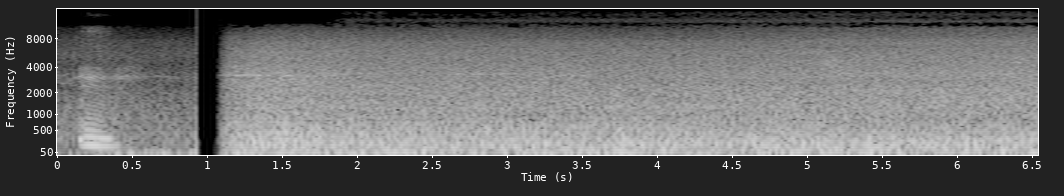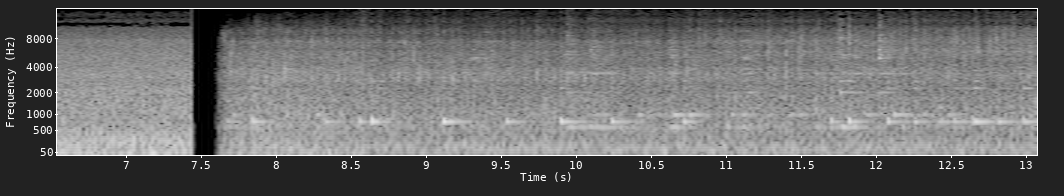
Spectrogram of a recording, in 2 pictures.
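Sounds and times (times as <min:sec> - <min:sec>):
heavy rain rushing: 0:07.6 - 0:13.0.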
